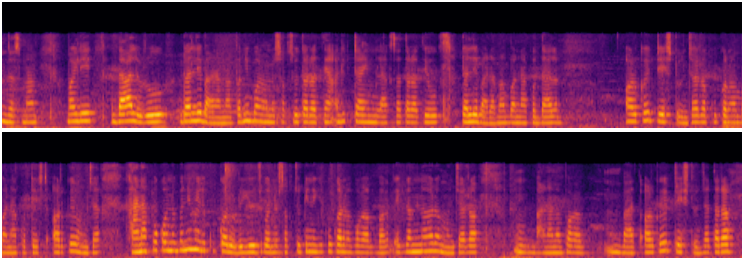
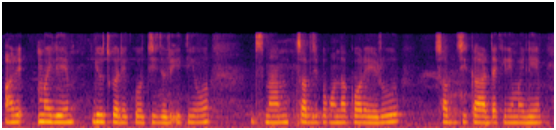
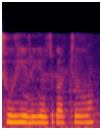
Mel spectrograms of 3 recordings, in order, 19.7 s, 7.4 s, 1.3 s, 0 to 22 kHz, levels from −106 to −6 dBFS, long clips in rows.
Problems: constant background noise, continuous background conversations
